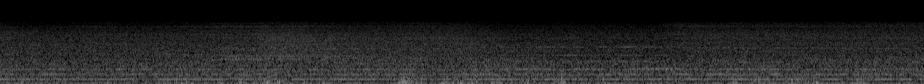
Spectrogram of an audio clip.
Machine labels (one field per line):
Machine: fan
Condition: abnormal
